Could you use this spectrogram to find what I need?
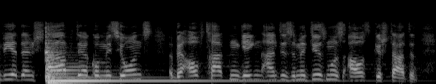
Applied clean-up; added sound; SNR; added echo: none; Bowed string instrument; -4 dB; none.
